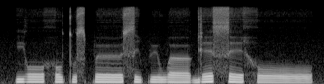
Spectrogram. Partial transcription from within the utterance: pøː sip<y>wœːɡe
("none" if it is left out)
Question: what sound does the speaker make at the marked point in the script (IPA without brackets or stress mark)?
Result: y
